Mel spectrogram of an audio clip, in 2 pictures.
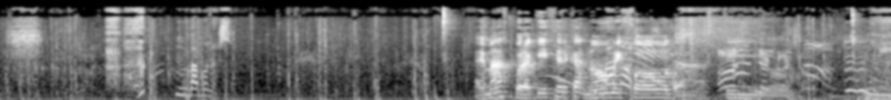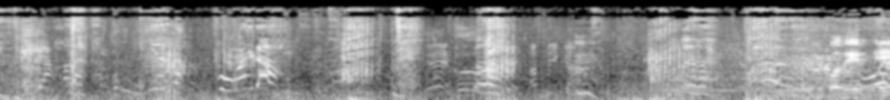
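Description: A horse's hooves clop on a stone path at a trot.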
